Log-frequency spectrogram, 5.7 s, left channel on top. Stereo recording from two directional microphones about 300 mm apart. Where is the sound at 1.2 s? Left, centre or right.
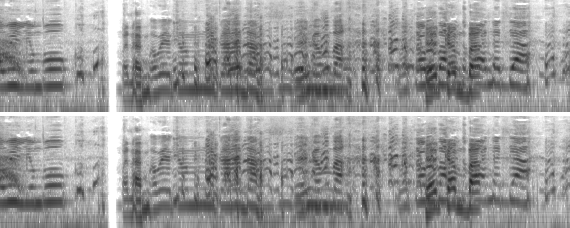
Centre.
